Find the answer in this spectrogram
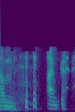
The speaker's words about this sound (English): And so I was just seeing a whole lot of a tiny cat and a large cat bopping each other on the head right now.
